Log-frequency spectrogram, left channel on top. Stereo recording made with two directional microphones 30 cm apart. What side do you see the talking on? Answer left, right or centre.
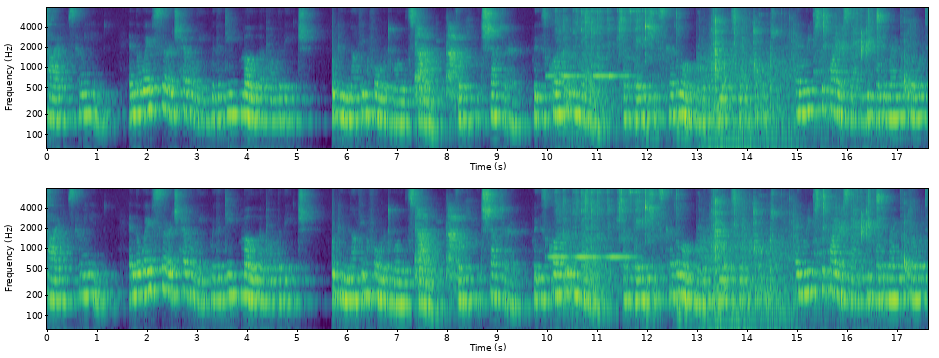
right.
